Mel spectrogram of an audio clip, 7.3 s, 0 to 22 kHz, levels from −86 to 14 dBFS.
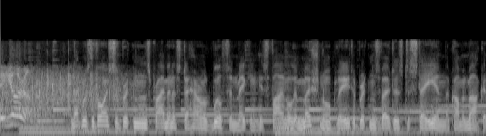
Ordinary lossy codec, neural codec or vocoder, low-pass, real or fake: MP3, 64 kbps; none; 7.2 kHz; real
